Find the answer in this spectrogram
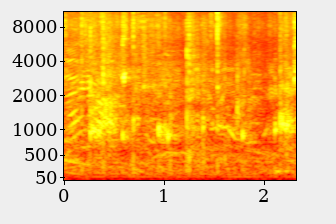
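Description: Pickleball paddles hitting a plastic pickleball during a rally, a few sharp hollow pops, over voices talking around the courts.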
